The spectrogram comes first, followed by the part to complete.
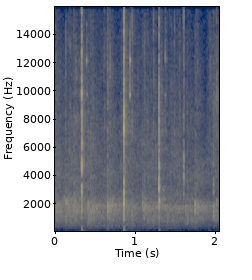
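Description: Applause from a small church congregation: a soft haze of handclapping with a few separate, sharper claps standing out.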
